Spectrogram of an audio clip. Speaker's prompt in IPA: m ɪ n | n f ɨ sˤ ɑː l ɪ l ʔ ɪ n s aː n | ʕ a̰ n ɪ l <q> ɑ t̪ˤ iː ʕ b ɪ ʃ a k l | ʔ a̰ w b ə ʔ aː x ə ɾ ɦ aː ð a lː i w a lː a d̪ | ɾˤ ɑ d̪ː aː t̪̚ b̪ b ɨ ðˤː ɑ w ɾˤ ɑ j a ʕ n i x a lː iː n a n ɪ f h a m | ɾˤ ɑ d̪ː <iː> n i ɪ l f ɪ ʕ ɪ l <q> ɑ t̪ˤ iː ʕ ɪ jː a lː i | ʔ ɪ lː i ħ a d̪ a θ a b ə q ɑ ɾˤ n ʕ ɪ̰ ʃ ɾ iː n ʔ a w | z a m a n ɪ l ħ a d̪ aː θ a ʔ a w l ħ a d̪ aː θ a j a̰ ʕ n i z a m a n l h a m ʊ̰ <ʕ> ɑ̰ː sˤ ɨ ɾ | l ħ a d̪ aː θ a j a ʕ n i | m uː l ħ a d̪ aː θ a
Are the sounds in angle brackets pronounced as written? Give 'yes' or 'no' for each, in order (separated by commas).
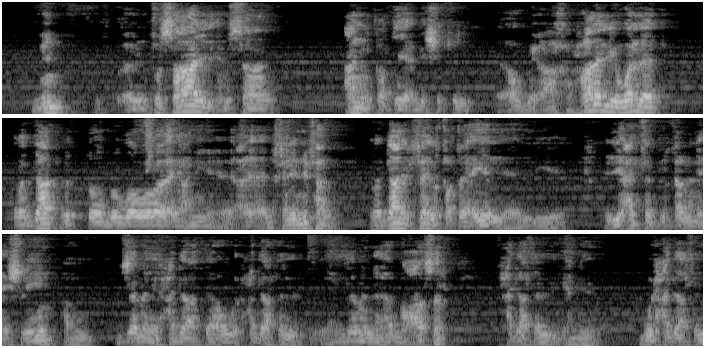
yes, no, yes, yes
